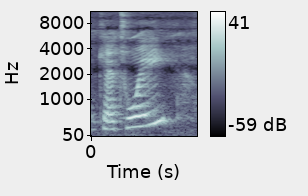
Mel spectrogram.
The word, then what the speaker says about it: Katwe: Então bora lá começar a leitura de Rainha de Catway, que ontem eu descobri que a pronúncia é Catway, tá?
